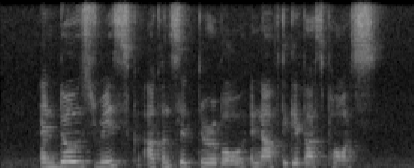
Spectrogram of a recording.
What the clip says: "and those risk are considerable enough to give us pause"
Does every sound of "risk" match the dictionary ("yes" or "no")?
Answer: yes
